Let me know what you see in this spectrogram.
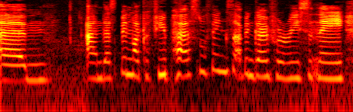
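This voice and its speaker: Noticeable background noise sits behind a woman with an English accent. Her voice is high, with lively intonation. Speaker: YouTuber. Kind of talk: casual chat. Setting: in a car. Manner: chatty.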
